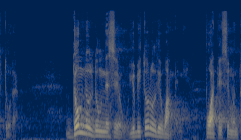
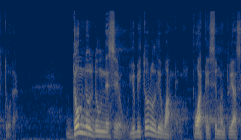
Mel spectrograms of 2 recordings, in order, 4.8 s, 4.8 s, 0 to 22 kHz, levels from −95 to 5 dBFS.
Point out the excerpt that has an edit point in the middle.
second; 1 cut; at 3.8 s

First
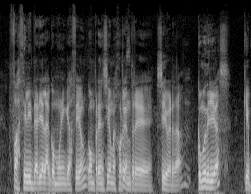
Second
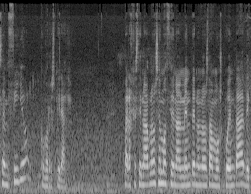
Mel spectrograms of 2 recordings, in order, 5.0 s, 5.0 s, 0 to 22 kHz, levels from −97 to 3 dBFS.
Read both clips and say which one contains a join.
first; 3 cuts; at 1.7 s, 2.4 s, 3.1 s

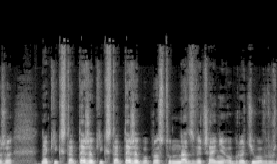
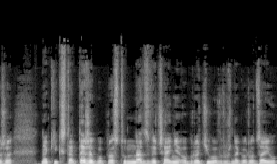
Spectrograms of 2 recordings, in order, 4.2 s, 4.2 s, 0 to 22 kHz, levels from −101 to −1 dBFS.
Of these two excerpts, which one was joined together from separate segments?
first; 1 cut; at 1.4 s

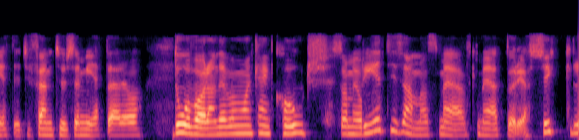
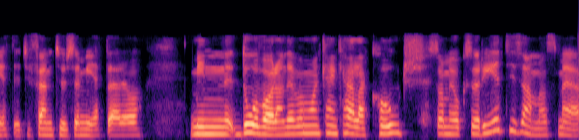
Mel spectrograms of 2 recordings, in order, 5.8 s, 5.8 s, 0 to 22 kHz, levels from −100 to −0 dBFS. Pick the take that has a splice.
first; 4 cuts; at 1.7 s, 2.7 s, 3.6 s, 4.7 s

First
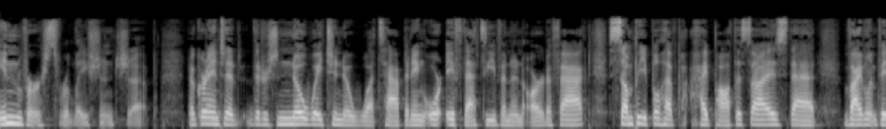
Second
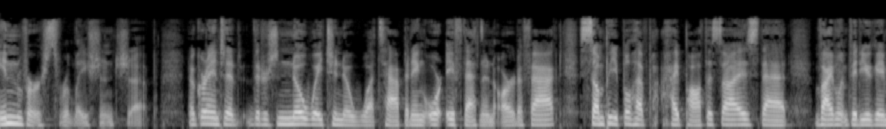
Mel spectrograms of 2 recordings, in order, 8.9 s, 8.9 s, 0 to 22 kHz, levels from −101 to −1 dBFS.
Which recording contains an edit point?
second; 1 cut; at 4.8 s

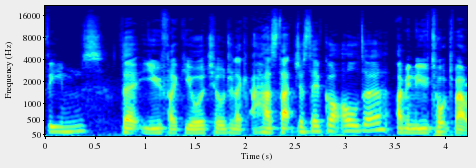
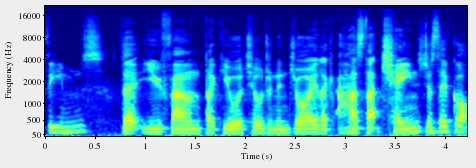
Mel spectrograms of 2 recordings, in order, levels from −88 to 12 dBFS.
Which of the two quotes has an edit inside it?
first; 3 cuts; at 1.2 s, 1.9 s, 2.5 s

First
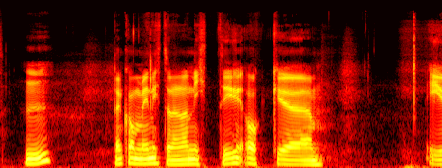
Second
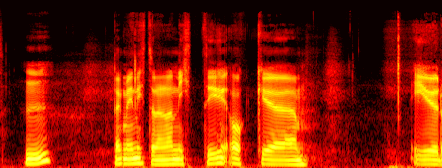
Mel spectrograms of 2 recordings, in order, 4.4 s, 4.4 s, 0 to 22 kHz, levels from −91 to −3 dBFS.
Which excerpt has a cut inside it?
second; 1 cut; at 1.2 s

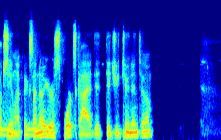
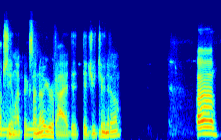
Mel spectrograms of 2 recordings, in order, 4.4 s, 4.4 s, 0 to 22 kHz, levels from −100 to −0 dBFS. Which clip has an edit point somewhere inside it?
second; 2 cuts; at 1.1 s, 2.2 s

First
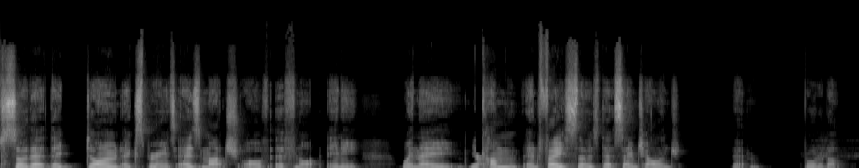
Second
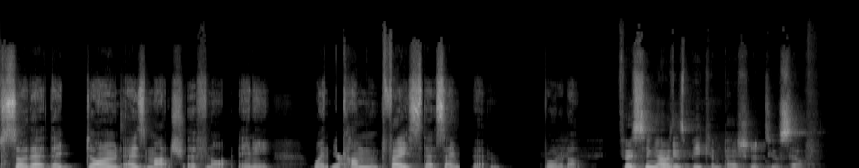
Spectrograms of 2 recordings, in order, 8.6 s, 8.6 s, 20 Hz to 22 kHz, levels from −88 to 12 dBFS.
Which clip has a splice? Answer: second; 8 cuts; at 1.2 s, 1.8 s, 3.3 s, 3.8 s, 4.2 s, 4.6 s, 6.7 s, 7.6 s

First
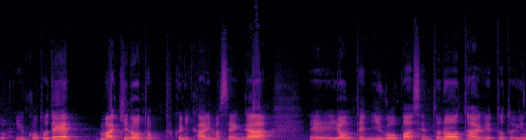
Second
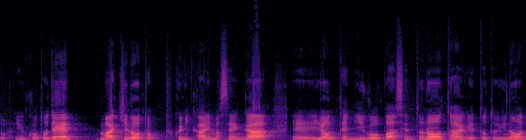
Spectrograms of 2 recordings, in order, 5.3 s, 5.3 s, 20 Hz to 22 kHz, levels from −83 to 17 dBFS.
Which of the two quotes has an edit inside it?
second; 1 cut; at 2.9 s

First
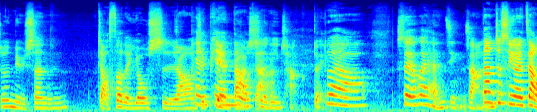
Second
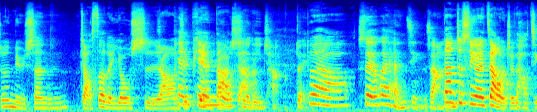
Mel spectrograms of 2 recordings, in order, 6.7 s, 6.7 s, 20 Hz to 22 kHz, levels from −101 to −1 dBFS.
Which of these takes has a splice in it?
second; 2 cuts; at 0.9 s, 4.4 s

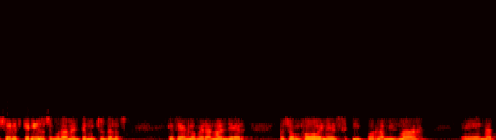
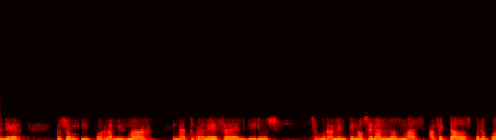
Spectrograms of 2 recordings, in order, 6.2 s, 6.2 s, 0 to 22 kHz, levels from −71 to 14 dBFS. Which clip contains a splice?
second; 3 cuts; at 1.0 s, 2.2 s, 3.9 s

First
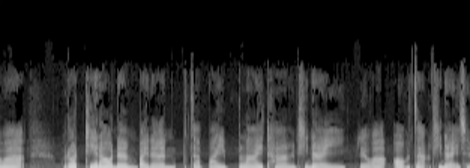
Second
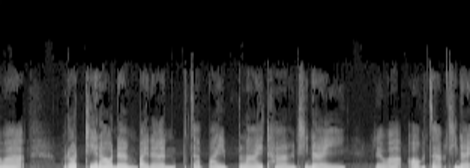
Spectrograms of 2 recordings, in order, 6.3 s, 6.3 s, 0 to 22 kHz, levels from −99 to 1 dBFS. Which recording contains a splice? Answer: first; 1 cut; at 4.7 s

